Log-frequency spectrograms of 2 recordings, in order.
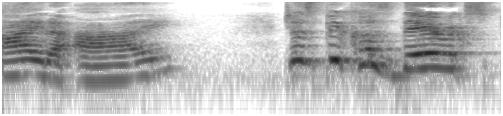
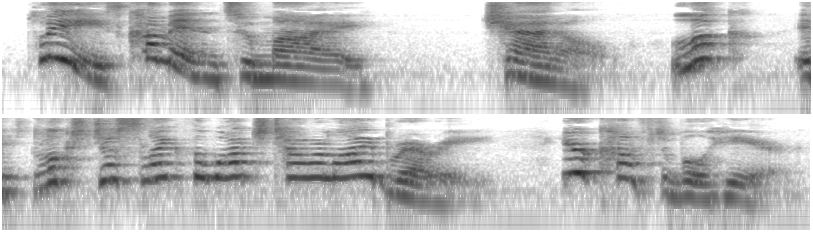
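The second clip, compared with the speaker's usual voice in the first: play-acted gentle, reassuring, calm, soothing tone; 3 semitones lower than usual. Speaker mocking a YouTuber who lives off donations, mock-calm voice. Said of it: "Listen to my calm voice".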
